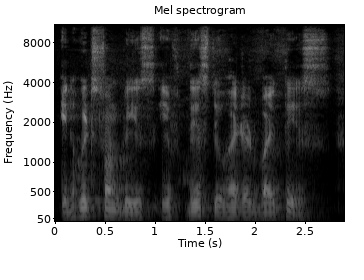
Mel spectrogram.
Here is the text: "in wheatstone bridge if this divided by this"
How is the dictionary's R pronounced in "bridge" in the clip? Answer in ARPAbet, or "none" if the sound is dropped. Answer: none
